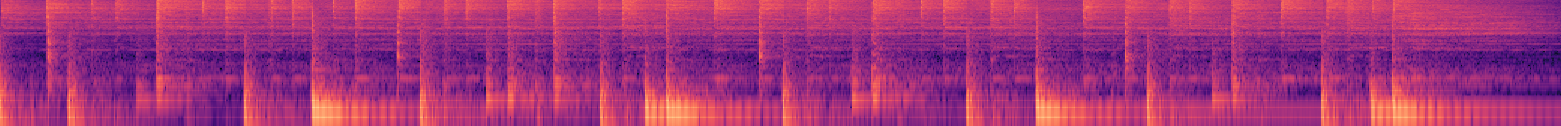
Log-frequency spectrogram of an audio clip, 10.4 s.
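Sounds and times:
Mozambique latin jazz drum loop: 0.0s - 10.4s.

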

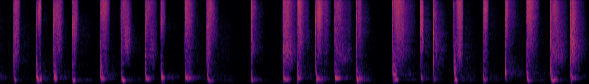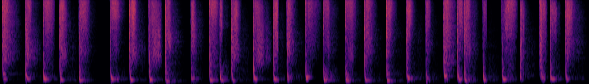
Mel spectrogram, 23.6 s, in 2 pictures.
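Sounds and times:
synth snare drums: 0.3s - 3.3s, 5.0s - 7.2s, 7.9s - 23.5s.

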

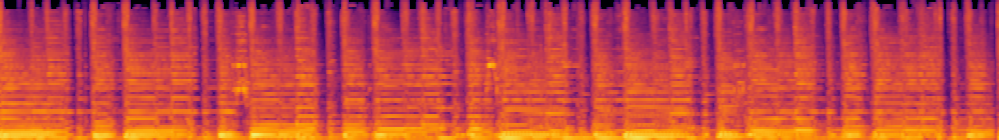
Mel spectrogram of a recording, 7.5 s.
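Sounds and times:
acoustic Latin guitar in G sharp major: 0.0s - 7.4s.

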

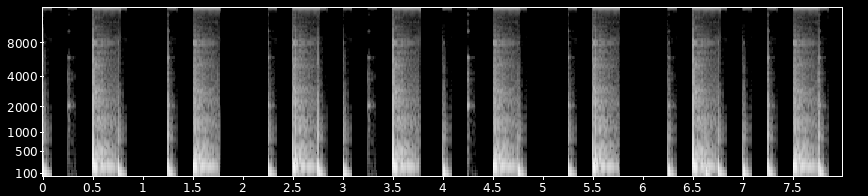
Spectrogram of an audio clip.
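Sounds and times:
Apple II chiptune breakbeat drums: 0.5s - 7.9s.

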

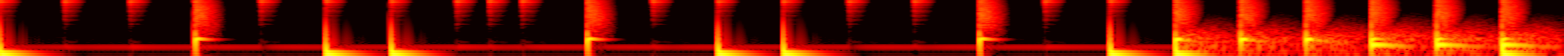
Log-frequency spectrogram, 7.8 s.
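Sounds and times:
classic drum machine rhythm loop: 0.0s - 0.4s, 1.0s - 2.7s, 3.6s - 4.4s, 5.6s - 7.8s.

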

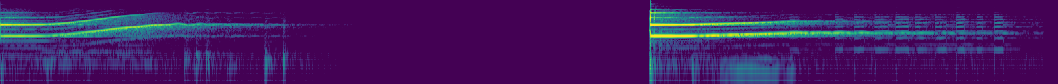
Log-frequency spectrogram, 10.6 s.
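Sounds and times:
steel guitar lounge music: 0.0s - 2.9s, 6.5s - 10.4s.

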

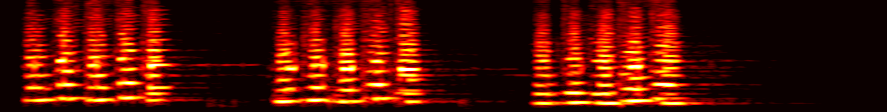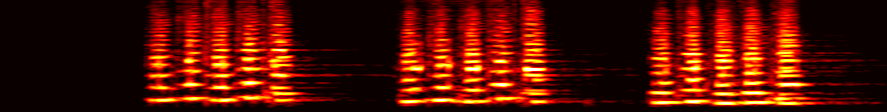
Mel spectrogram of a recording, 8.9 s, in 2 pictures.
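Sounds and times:
orchestral woodwind arrangement in E minor: 0.1s - 3.6s, 5.2s - 8.6s.

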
